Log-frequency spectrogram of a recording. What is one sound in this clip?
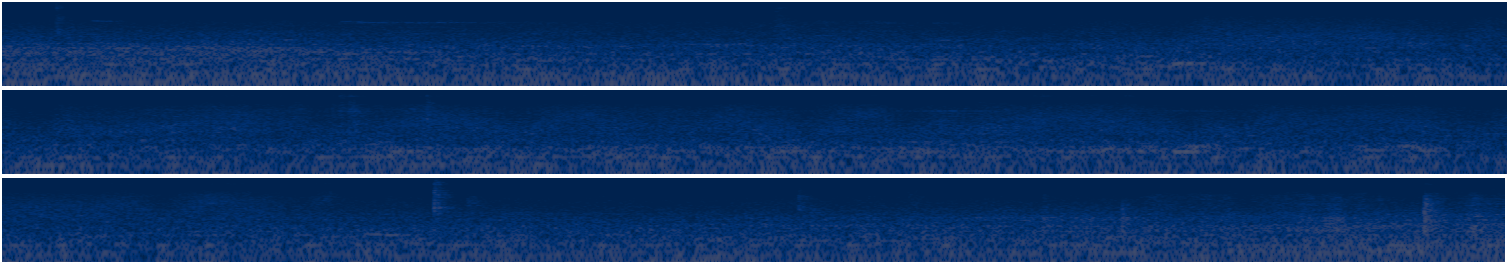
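A woman speaks calmly and steadily, close by.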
